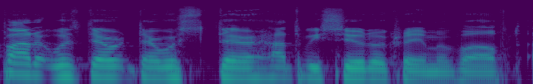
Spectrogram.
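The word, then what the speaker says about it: Sudocrem: Speaking of, fun fact, pseudo cream is... – It's gone now, I hear. – No, it's Irish. And the reason it's called pseudo cream is because it is the Dublin pronunciation of soothing cream.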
